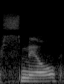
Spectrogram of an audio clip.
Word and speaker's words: SMIL: SVG and Smile or Smil. Everyone says it's supposed to be pronounced Smile, but I think it should be pronounced Smil.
